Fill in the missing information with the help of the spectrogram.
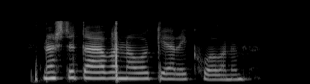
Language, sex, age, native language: Icelandic, female, 11, Icelandic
